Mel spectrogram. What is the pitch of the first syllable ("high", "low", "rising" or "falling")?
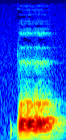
low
